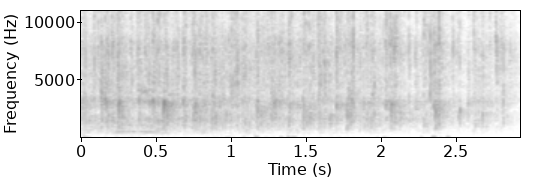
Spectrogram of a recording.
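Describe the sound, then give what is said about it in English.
A crowd applauds with steady, dense clapping that holds at an even, moderate level for the whole stretch, with faint murmuring mixed into the bright, crackling texture. “Oh, my claps are going to get low.”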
